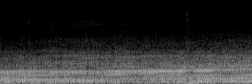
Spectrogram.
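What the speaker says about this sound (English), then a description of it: "So we rev the engine out" A 2006 MINI Cooper S John Cooper Works GP engine revving out under load, a steady, loud droning whine with rising pitch heard from inside the car, no talking.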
